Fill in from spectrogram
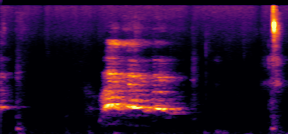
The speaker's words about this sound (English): Your dog is going nuts, dude. She is.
